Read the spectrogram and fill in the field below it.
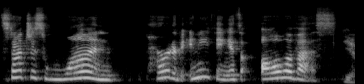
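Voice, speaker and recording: A woman speaks in a raised, projected voice at a fairly slow pace. Her high pitch carries a bright, sharp tone. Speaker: youth empowerment coach. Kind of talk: casual interview chat. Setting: studio. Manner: animated, loud, talkative.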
